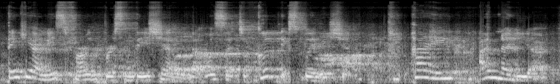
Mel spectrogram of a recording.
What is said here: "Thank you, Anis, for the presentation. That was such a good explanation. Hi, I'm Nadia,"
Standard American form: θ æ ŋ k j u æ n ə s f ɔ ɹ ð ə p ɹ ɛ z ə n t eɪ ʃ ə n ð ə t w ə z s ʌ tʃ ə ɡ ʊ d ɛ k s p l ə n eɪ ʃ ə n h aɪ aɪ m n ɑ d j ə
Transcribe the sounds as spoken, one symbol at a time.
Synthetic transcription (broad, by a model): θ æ ŋ k j u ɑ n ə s f ɔ ɹ ð ə p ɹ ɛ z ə n t eɪ ʃ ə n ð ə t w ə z s ʌ tʃ ə ɡ ʊ d ɛ k s p l ə n eɪ ʃ ə n h aɪ aɪ m n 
